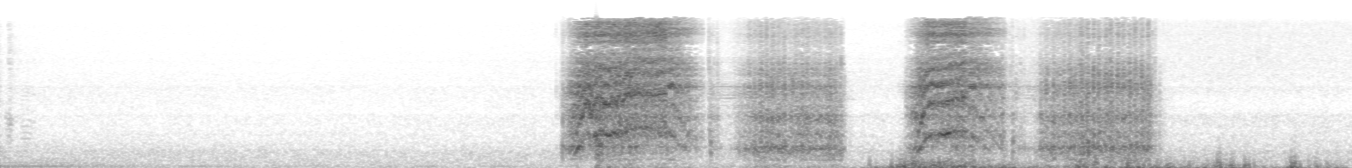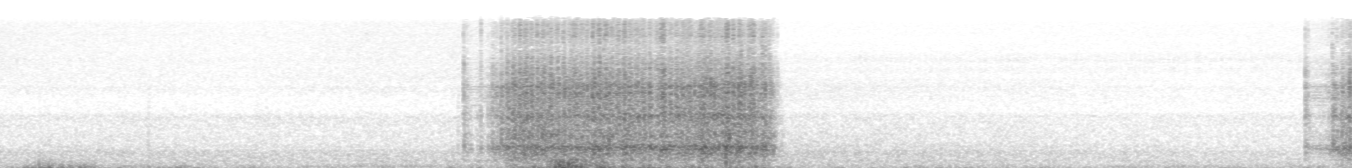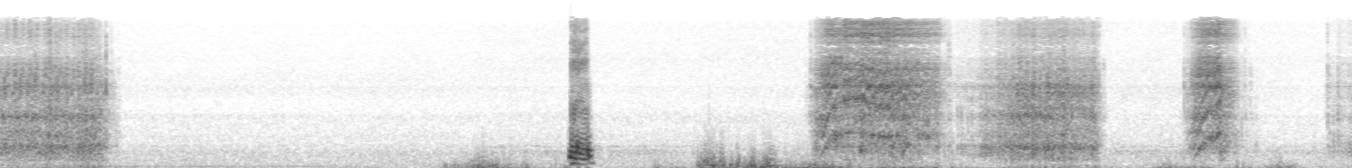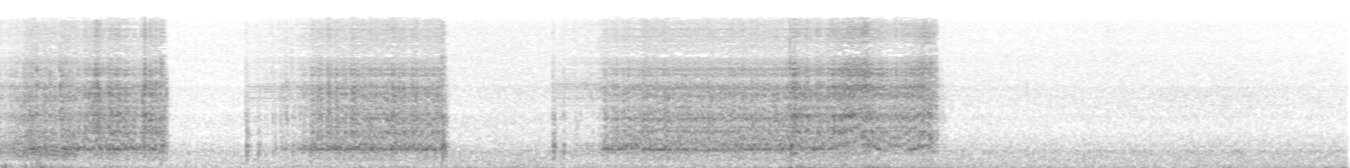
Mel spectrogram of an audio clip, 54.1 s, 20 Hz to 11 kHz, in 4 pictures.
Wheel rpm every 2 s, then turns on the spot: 0, 0, 30, 70, 60, 30, 0, 0, 0, 40, 20, 0, 0, 20, 0, 0, 0, 40, 20, 20, 20, 10, 10, 20, 30, 0, 0.
6-8 10-12 18-22 26-28 36-38 40-42 48-50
